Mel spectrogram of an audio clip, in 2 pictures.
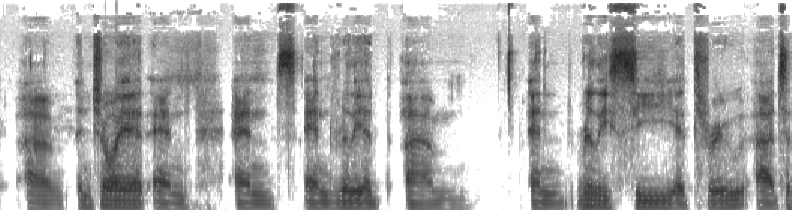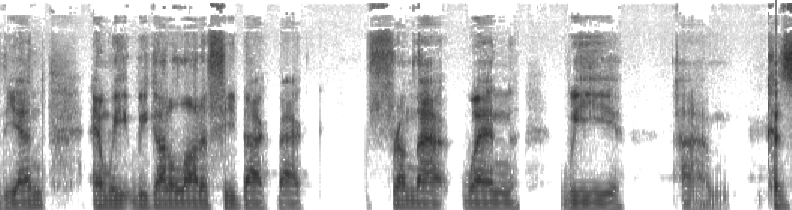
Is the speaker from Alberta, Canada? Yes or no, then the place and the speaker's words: no; Brampton, Ontario, Canada; I'm from Brampton, Ontario in Canada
